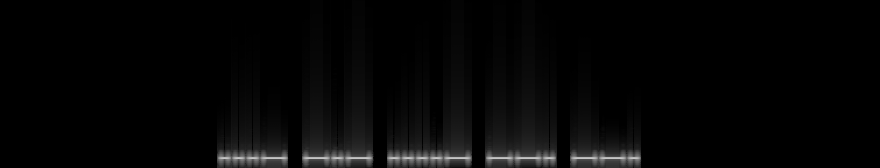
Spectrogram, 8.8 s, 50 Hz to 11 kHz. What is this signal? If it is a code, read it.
Morse code, heard as a keyed tone, about 17 wpm, 700 Hz. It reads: VK4GG
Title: DXCC-100 Call Signs - 5 Characters - 17wpm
